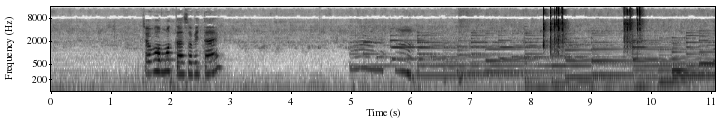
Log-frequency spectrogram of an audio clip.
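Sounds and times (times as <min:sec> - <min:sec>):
cat meowing: 0:05.0 - 0:06.1
background music with held notes: 0:05.0 - 0:11.0
rattle of clicks: 0:08.2 - 0:08.7, 0:09.5 - 0:10.0.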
